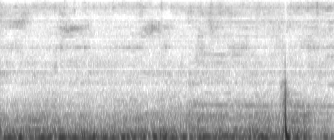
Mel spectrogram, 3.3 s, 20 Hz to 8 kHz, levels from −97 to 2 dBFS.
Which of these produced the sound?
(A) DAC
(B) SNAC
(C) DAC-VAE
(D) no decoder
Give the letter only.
B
